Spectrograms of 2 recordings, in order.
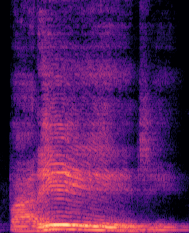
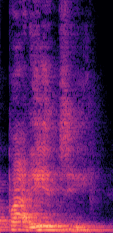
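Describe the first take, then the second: First: Parede called out loud with a long RE; calling a word. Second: Said in the usual way. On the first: Shown as a demonstration. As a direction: hold the middle syllable of parede, as if calling someone. (parede chamado em voz alta, alongando o RE) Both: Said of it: "vamos chamar".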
